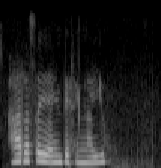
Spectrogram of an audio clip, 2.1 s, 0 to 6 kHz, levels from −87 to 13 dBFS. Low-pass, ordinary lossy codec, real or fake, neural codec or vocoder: 5.4 kHz; none; real; none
